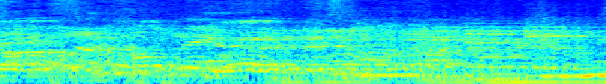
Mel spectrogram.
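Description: Several voices chattering in a large room, with music coming in about a second in: low, held bass notes under the talk.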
